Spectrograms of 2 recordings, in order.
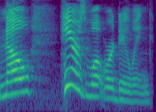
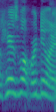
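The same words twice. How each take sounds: First: Slow, emphatic retold angry comeback; understated anger, each word leaned on; angry retort. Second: Said in the usual way. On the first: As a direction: push back firmly, drawing out the words. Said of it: "I was very angry in that moment". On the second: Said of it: "and she was like".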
